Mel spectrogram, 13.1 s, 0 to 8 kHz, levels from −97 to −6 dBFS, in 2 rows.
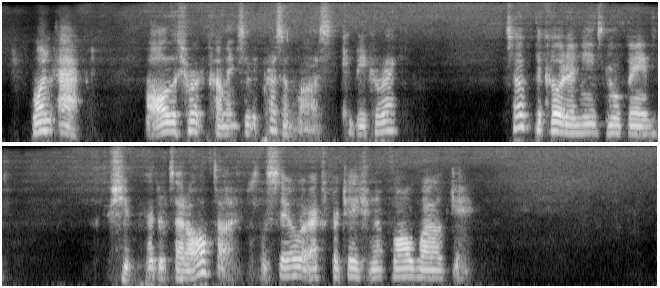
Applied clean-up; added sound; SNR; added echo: neural mask model Resemble Enhance denoiser.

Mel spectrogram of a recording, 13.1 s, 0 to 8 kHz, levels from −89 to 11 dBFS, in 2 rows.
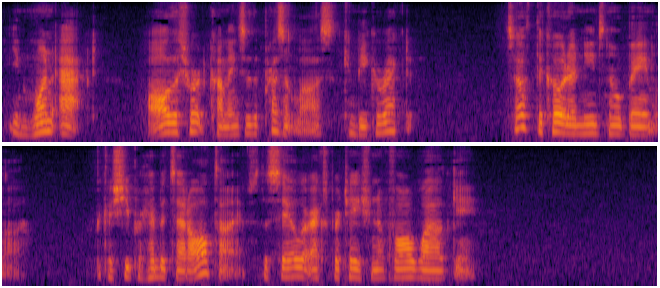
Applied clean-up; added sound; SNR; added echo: none; none; none; none.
